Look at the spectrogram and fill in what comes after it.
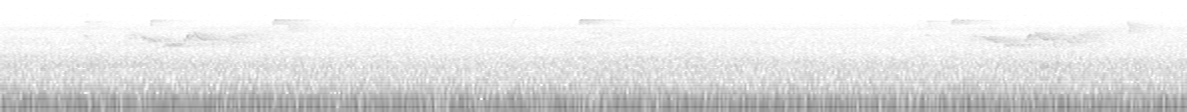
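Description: Birds calling: a short call that zigzags up and down in pitch about a second in and again about six seconds in, with brief high chirps scattered between, over a steady low rumble.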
